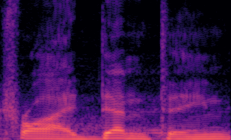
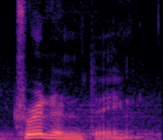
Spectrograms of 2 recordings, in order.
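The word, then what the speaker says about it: Tridentine: Tritton tain which sounds like it would be pronounced tri dentine but the normal pronunciation is Tritton T and so when we look to the conciliar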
